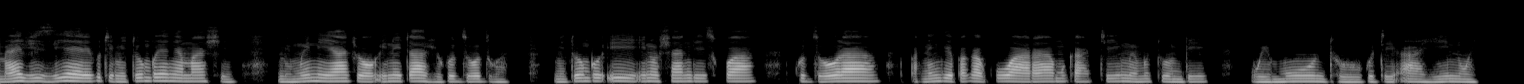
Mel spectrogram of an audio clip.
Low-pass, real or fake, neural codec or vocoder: 7.2 kHz; real; none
